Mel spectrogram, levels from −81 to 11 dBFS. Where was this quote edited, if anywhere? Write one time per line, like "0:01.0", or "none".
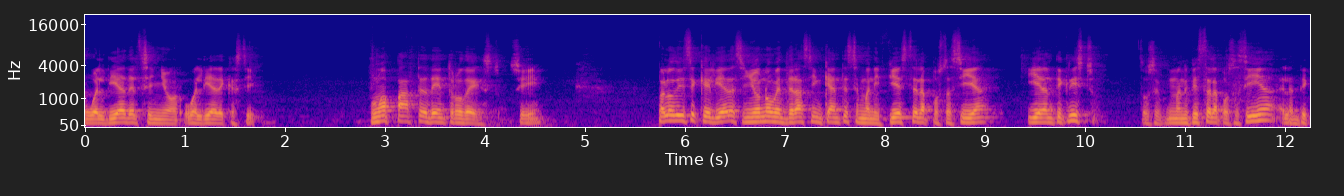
none

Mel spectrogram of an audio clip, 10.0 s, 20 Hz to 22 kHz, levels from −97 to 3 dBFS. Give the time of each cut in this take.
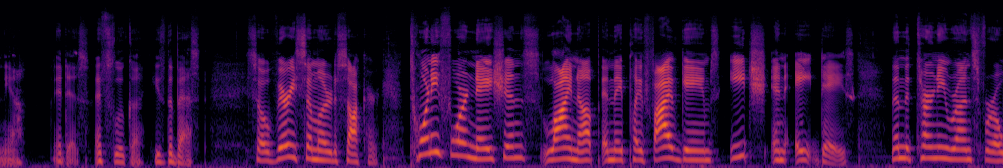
0:02.5

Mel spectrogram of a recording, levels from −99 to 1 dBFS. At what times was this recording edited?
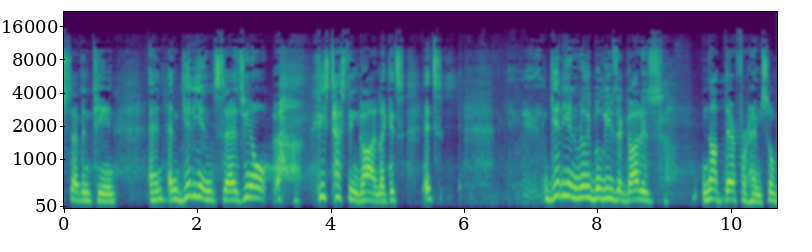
0:01.2

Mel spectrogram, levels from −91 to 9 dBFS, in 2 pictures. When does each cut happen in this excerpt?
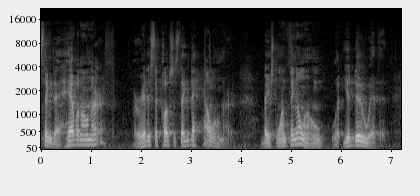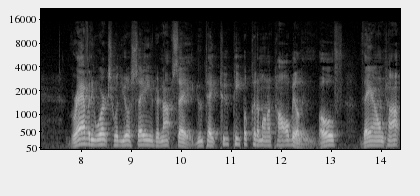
none

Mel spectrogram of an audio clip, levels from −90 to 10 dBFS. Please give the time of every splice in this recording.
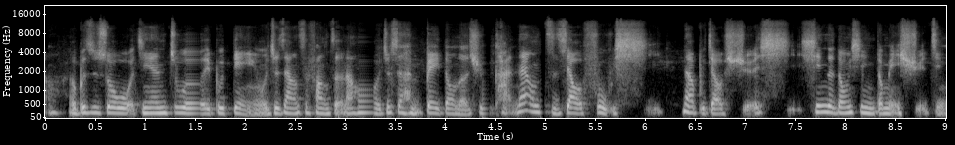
none

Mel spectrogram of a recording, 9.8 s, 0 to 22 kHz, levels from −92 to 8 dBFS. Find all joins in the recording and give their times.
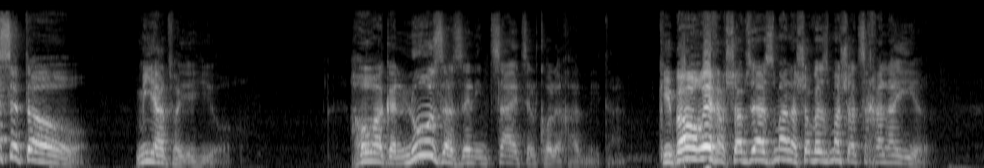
0:06.5

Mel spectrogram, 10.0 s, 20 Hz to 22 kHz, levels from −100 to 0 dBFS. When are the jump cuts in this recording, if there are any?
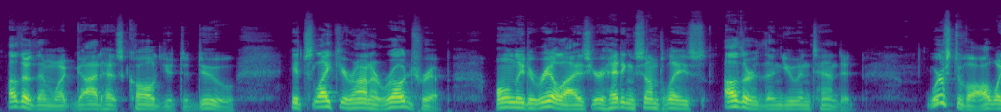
none

